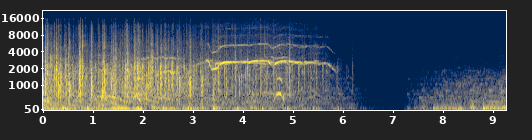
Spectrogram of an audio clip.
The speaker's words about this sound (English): Can everyone give him a round of applause? Yay!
